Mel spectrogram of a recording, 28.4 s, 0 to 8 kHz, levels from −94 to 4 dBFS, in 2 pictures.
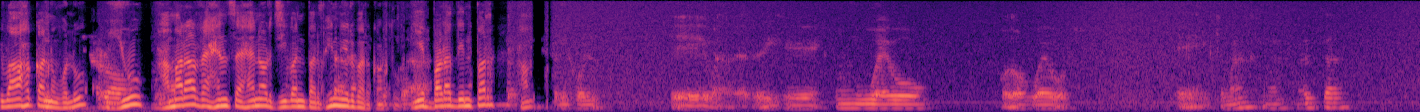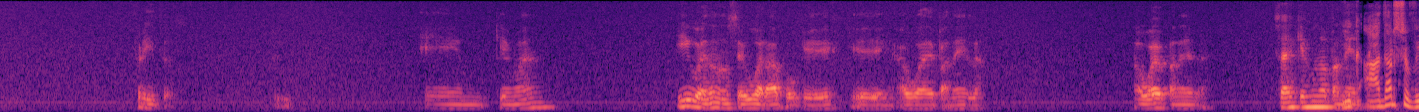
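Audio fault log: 0.0–2.92 s, 3.25–5.53 s and 27.80–27.87 s: speech suppressed in double talk. The talker's level sinks sharply while the far side is also active, dropping by up to about 40 dB in the first stretch, about 30 dB in the second and about 15 dB in the brief late dip, with roughly two seconds then one and a half seconds of speech affected. This likely comes from the echo canceller failing to tell near speech from loudspeaker echo during overlap and attenuating both.
2.85–3.25 s, 3.84–3.88 s, 4.86–5.12 s and 27.76–28.21 s: echo leak. A faint delayed copy of the sound trails the original by 114 ms, sitting about 20 to 25 dB below the main speech and arriving in short scraps rather than a continuous tail. This is likely residual loudspeaker pickup that the far end's echo canceller did not fully remove, so part of it was returned down the line.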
